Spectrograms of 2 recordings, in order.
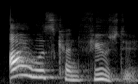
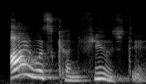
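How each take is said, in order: Both takes have the same delivery.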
